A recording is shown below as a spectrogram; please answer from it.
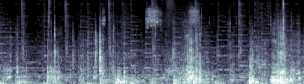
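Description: Background music, with short rubbing noises from a rubber balloon being inflated and handled, about four times.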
